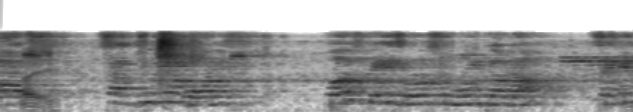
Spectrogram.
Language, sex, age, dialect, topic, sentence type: Kannada, male, 18-24, Mysore Kannada, agriculture, statement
